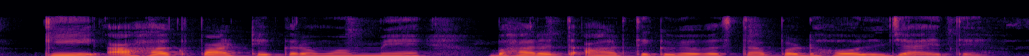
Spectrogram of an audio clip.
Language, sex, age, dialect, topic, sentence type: Maithili, female, 18-24, Bajjika, banking, statement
